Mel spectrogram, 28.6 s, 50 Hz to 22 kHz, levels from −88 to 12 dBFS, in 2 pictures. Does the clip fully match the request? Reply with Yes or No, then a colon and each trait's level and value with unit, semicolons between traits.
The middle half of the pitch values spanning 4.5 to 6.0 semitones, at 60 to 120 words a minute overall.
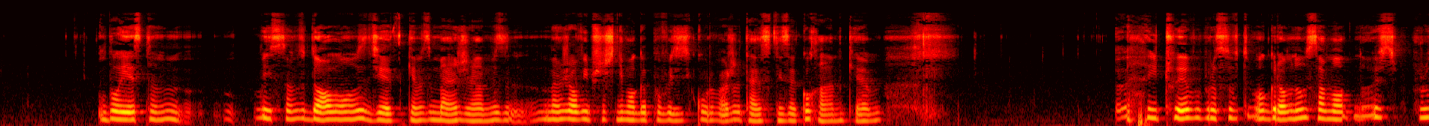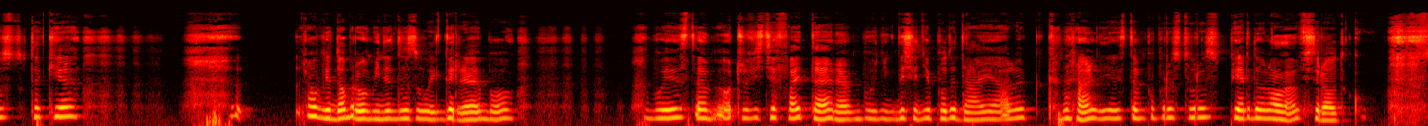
No: average, 3.6 semitones; average, 115 wpm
